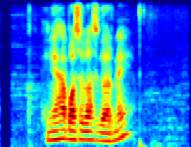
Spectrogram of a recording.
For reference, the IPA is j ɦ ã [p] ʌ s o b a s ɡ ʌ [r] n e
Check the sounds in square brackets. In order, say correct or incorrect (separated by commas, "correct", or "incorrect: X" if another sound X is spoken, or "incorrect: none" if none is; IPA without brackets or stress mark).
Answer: incorrect: b, correct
